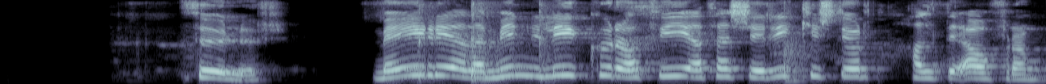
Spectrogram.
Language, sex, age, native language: Icelandic, female, 30-39, Icelandic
